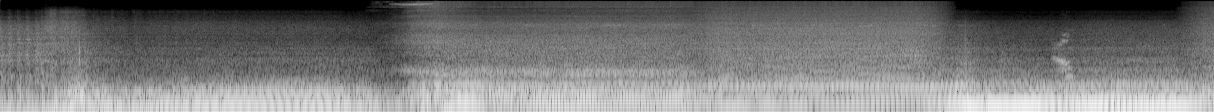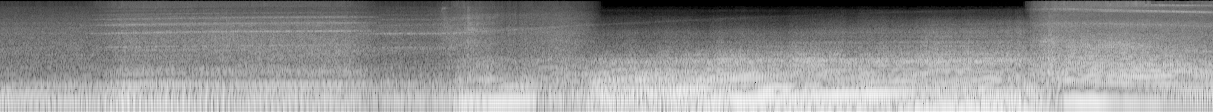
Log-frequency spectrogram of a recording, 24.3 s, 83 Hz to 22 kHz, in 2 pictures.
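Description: A Ford Godzilla V8 crate engine with cold air intake and exhaust revs through a fourth-gear dyno pull, loud, steady and rising in pitch over about twenty seconds with brief gaps between gear or throttle changes.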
